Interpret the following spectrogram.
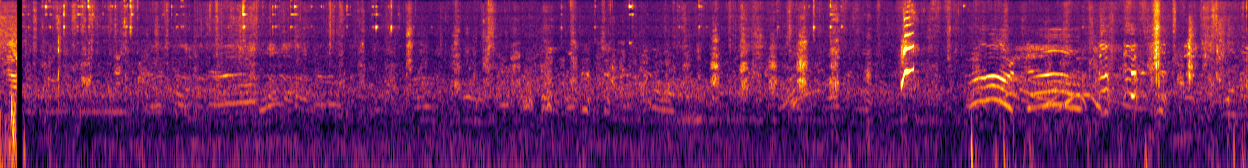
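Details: Laika, a Siberian Husky at a dog park on Halloween, ignored by the other dogs while wanting to play: soft wavering whines early on, then a burst of curling, high-pitched whimpers near the end over low rumbling background and human speech.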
